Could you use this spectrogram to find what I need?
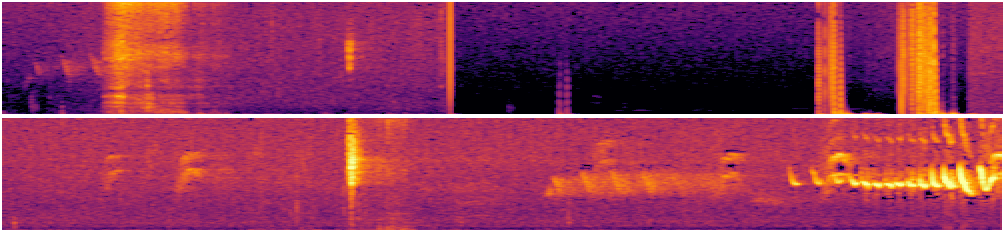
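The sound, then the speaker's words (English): Warbler song in the background: high, thin chirps and a fast trill grow strongest near the end, mixed with scattered sharp clicks, noisy bursts and a short silent gap earlier on. “background warbler number two.”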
